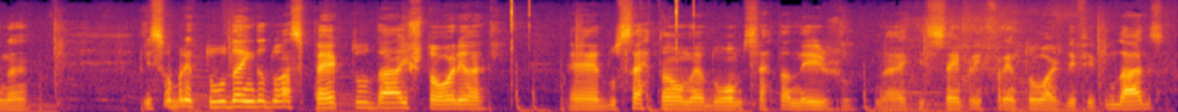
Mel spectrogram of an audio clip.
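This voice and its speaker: An older man from the Paraíba backlands, an author answering interview questions reflectively, often pausing on "né". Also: mid-range voice, a little mellow. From Paraíba sertão, Brazil. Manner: reflective, frequent "né" tags and pauses.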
